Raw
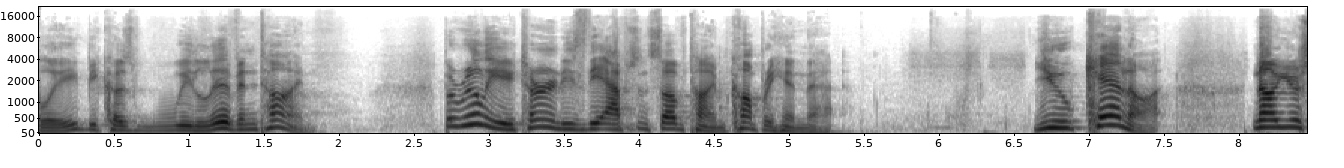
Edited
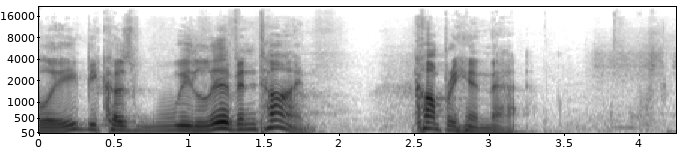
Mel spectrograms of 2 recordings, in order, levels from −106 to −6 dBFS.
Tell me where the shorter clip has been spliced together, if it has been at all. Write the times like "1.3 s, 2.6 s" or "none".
2.5 s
